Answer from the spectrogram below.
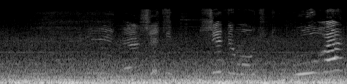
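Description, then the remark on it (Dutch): A car engine drones steadily from inside the moving vehicle as it drives on the N322 road, the engine revving, a loud continuous low rumble, with faint high voices briefly audible over it. “Nee, de motor maakt toeren.”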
